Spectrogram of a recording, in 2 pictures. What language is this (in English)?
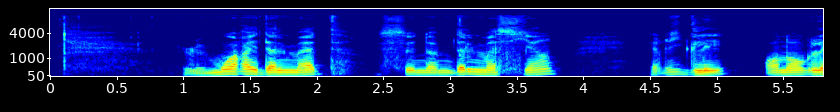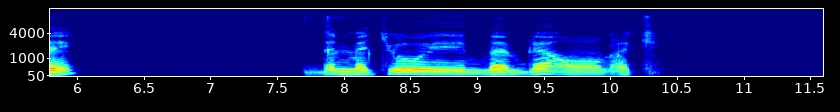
French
